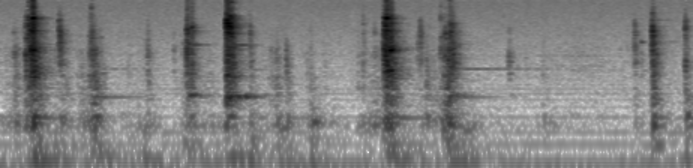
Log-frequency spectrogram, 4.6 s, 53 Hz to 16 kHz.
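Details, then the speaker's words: SP-600 communications receiver with rebuilt RF deck just installed, band switch just oiled: irregular scraping clicks and clunks, about one a second, while turning the band switch, mechanism seemingly binding; cause unknown. "Ooh, that didn't sound very nice. Ooh, what's all that?"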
